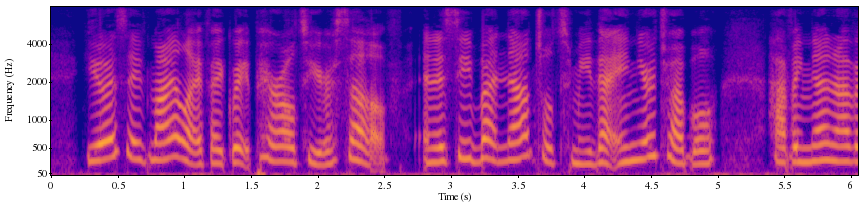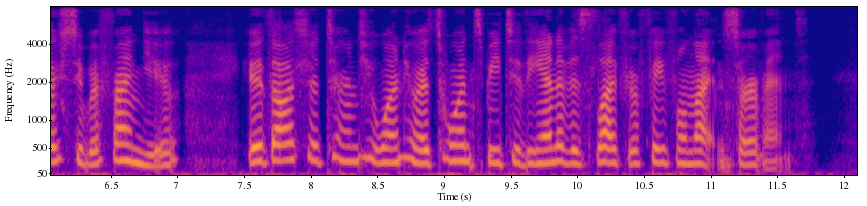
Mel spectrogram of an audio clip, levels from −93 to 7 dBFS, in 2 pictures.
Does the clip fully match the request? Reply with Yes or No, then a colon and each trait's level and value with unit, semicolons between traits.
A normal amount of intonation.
Yes: average, 3.7 semitones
